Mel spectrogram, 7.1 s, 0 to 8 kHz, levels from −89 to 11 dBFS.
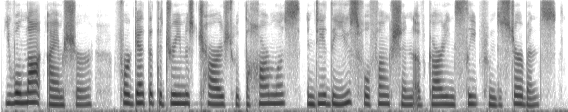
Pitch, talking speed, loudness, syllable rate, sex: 220 Hz, 200 wpm, -18 LUFS, 5.3 syllables/s, female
